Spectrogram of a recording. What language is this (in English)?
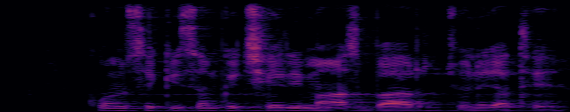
Chhattisgarhi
